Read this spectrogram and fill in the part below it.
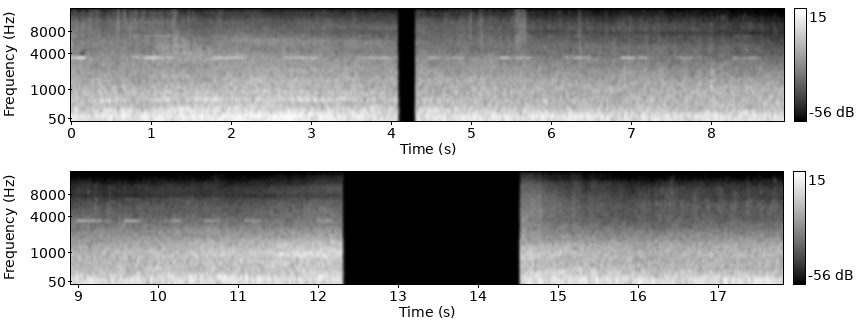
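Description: City traffic rumbles steadily outdoors.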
